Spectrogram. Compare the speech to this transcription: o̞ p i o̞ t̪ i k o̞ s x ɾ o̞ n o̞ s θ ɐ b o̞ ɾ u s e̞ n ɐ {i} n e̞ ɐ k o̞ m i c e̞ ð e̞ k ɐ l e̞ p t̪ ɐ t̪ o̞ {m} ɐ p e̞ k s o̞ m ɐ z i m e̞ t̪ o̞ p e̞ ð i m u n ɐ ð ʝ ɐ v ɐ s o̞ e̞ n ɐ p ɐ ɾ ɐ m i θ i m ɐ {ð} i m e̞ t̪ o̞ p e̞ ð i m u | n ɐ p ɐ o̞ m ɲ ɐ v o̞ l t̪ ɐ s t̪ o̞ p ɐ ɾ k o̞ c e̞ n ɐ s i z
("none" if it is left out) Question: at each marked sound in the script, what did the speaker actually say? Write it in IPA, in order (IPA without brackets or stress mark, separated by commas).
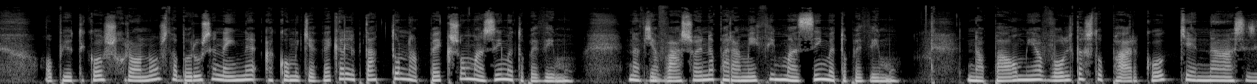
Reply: i, n, z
